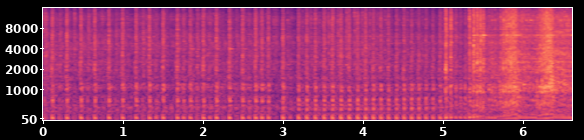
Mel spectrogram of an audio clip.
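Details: Kawasaki 300 ATV, abandoned beater, just reassembled after a hole repair: steady even single-cylinder thumping at idle, then a clean rise in revs with no misses or knocks. Normal running.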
